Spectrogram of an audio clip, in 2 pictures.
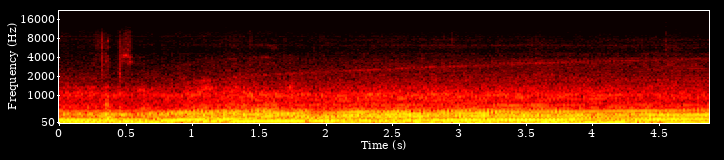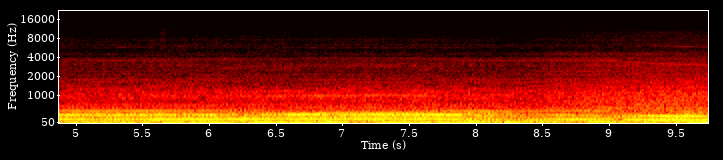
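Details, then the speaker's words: Detroit Diesel 4-53TIB turbo two-stroke at running temperature, thermostat open, driving with foot planted: deep even drone with faint rising turbo whistle; healthy under full load. "you can hear that turbo that's uh pretty well foot planted here she uh sinks man she really really really nice it hangs with traffic"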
